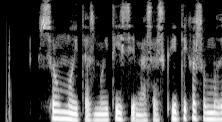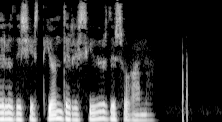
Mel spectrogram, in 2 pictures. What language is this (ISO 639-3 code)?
glg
